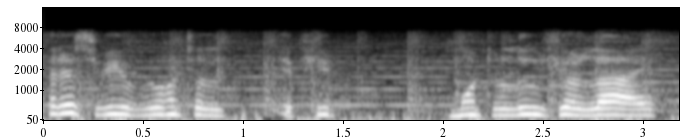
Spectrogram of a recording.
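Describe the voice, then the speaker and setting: A man voicing a brash, sharp-tongued young woman adventurer who talks in an indignant, mouthy way. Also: high voice, steady tone, moderate pace, close to an everyday voice. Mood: defiant. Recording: muffled, faint music behind.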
